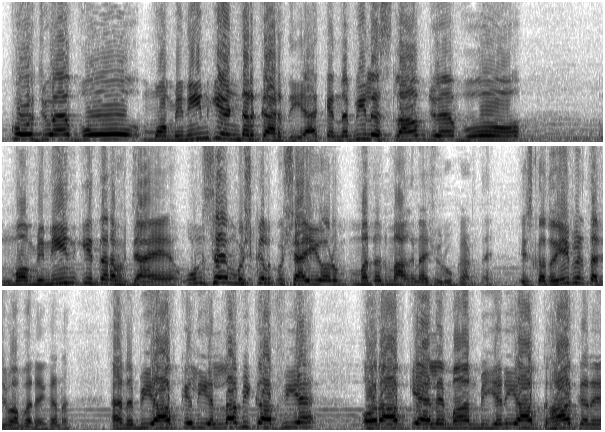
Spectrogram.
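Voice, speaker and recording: A man's voice: extremely high pitch, fairly bright tone. A man delivers a religious lecture. He works through scripture verse by verse in a combative way. Faint music plays under his voice. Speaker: religious scholar.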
